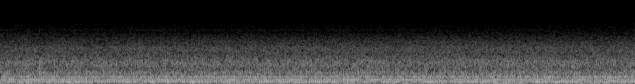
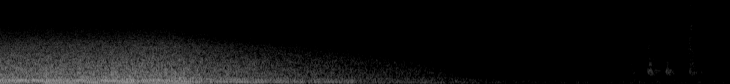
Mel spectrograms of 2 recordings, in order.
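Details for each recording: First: Restored harvest-gold vintage fan (the "golden" 47) test-run on high after restoration: a steady, even motor hum with a constant low tone and no ticks, rubbing or wobble, running nicely. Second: P47 "Golden" fan in harvest gold, old unit before cleaning and motor work, slow and struggling on low, likely gummed up: abnormal spin-down, hum drops off quickly in the first seconds then coasts slowly for several more, an uneven, odd coast-down.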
